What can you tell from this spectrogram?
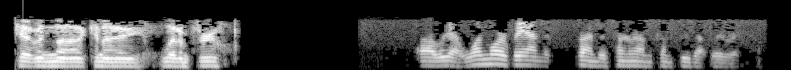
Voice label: Tactical Incidents, scanner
